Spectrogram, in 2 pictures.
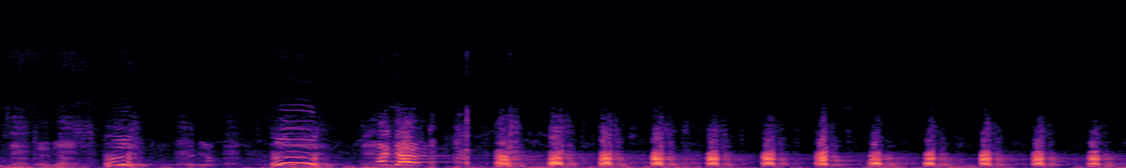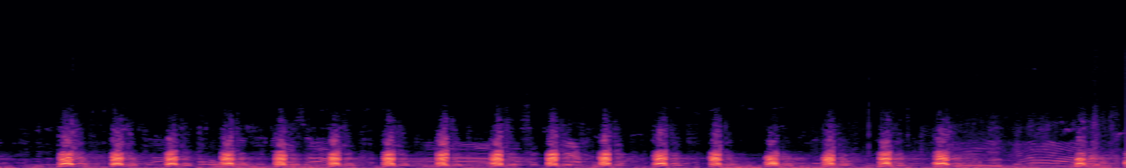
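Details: German Shepherd in IGP competition training gives a long, steady run of sharp, loud barks, about two every second, with a few whiny yelps at the start and a faint voice underneath.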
